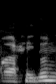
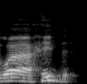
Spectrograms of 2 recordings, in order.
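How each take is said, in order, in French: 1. Le mot finit avec la désinence -un prononcée. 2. Le mot finit sans -un. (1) "Mais tu peux" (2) "Tu dis wahid, après tu continues"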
